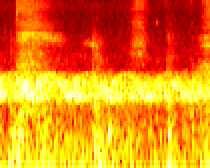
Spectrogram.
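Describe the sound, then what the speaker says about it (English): An emergency vehicle siren wails faintly outside, a steady distant wavering tone under quiet room ambience. "Sorry, sirens."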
